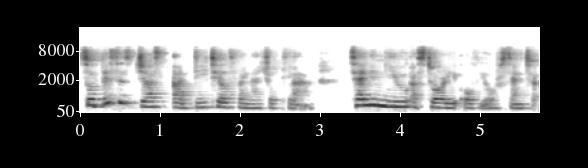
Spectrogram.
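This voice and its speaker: Speaking with a Kenyan accent at a moderate pace, a woman uses a dark, mellow, medium-pitched voice with lively intonation. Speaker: accountant and workshop presenter. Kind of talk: webinar presentation. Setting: online webinar. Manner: hesitant, with many fillers.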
